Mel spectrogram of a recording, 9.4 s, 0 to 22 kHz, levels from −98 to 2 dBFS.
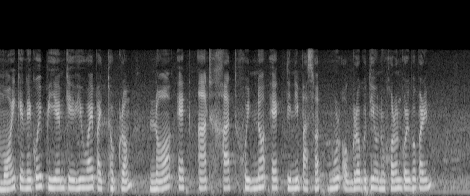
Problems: constant background noise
